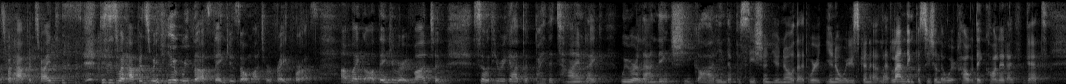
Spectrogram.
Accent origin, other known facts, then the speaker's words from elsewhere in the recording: Monterrey, Nuevo León, Mexico; We're flying from Monterrey, my hometown, to Los Cabos.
